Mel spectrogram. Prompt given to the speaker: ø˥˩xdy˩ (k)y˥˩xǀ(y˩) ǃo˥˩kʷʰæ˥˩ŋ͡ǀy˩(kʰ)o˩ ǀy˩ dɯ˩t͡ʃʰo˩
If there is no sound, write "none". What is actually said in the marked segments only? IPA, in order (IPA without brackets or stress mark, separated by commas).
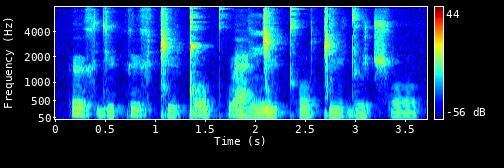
k, y˩, kʰ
